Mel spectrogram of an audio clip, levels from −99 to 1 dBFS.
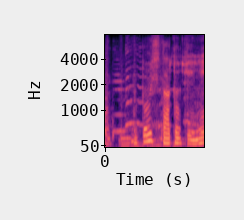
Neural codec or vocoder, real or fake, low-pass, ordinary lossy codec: codec, 16 kHz, 4 kbps, X-Codec, HuBERT features, trained on general audio; fake; none; none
